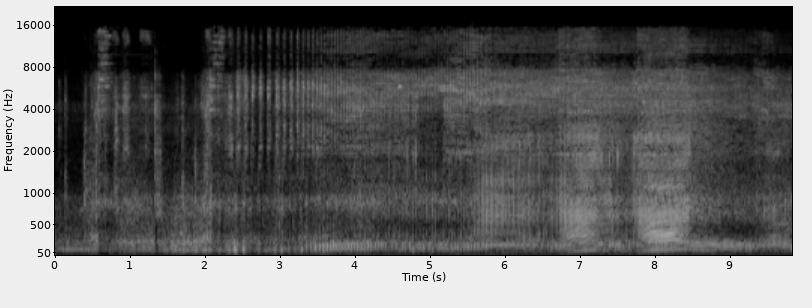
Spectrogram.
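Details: Honda XRM 125 with a hard-starting problem, after the carburetor was reinstalled and a new battery fitted, neutral light on: the starter whirs for a couple of seconds, then the engine catches, revs up cleanly a few times and keeps running, a good start.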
